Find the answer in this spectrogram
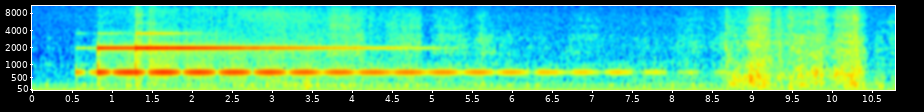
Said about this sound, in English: So I'm just going to ring the bell in a moment.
